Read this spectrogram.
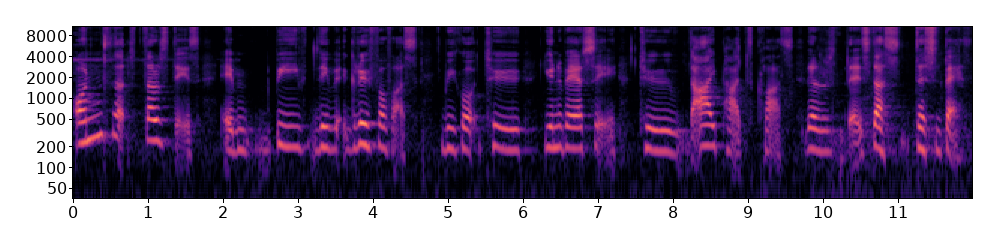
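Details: Member of an aphasia group for people who, mainly after stroke or brain injury, find it hard to connect with words when speaking; aphasia.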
